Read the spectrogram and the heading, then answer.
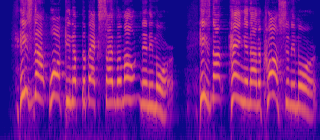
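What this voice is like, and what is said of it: Excited yelling. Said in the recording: “I'm yelling. I just get excited.”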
